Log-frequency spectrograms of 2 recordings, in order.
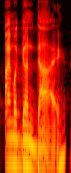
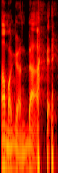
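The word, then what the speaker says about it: Ima-Gun Di: It's pronounced I'm a Gundy because he was created for a single episode of the Clone Wars in which he dies. So, they named him I'm a Gundie.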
